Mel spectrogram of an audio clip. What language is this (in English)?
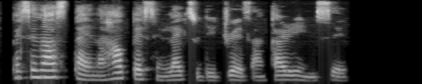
Nigerian Pidgin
